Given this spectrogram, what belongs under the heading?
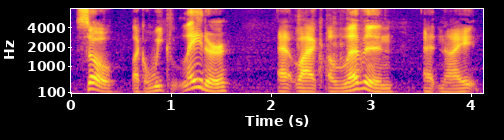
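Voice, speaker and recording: A man's voice: medium pitch, big pitch swings, a little slow, a bit bright. A man telling a long, rambling story on a podcast, casual and profane, poking fun at himself. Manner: rambling, profane, self-mocking.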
